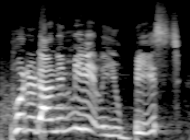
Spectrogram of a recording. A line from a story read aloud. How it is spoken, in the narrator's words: Klaus shouted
